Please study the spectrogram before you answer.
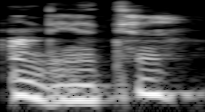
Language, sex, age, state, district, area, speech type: Dogri, male, 30-45, Jammu and Kashmir, Udhampur, rural, spontaneous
